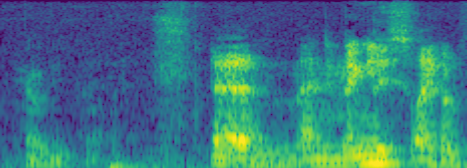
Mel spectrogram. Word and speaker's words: Hal9K: So in Danish we say Hal9K. Hal9K. And in English I don't think we have a pronunciation, but Hal9K is fine.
